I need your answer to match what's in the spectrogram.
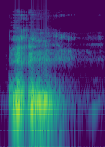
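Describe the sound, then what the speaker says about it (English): A man clears his throat with two quick, guttural rasping bursts close to the microphone, then falls quiet with a faint trailing breath. "geez, I have to clear my throat a lot."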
